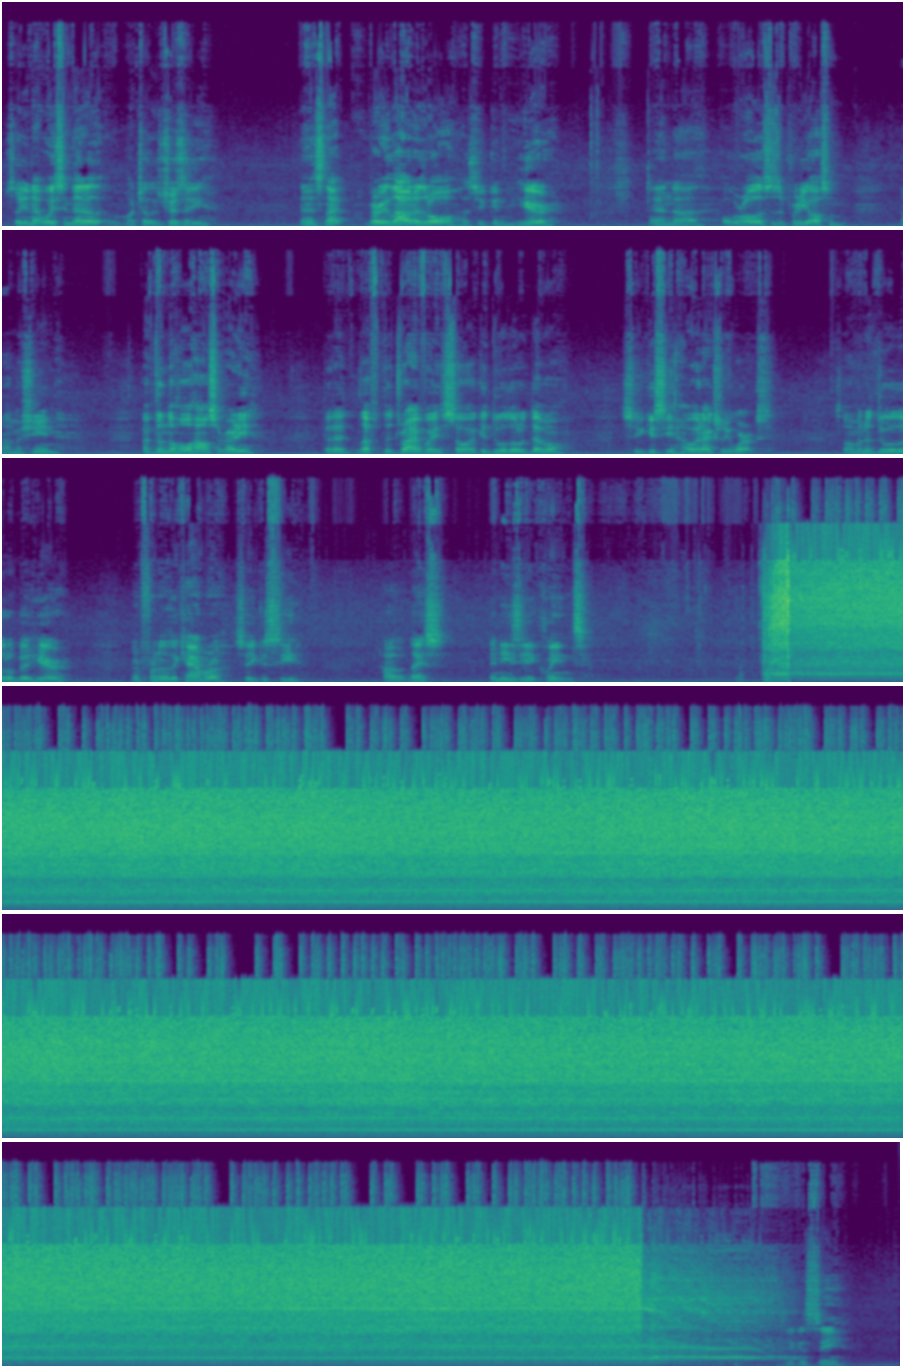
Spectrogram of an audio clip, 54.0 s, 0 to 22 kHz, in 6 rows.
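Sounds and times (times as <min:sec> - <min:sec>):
pressure washer motor running: 0:25.4 - 0:53.0.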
